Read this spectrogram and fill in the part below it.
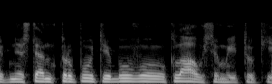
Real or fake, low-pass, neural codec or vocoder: real; 7.2 kHz; none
